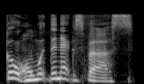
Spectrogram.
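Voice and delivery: hasty push to move on. Acted. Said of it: "said the Gryphon hastily".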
